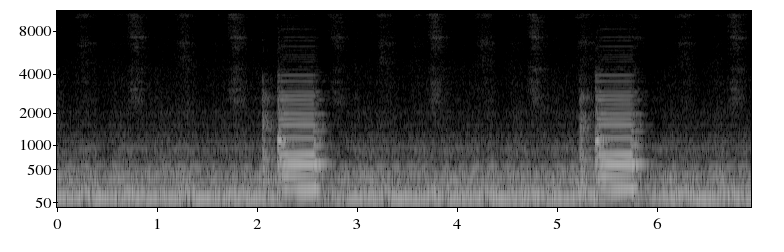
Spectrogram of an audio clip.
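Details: Philips 1.5 T MRI abdominal scan: steady low drone and faint ticking with a loud buzzing tone burst about every three seconds, normal MRI scanner noise.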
